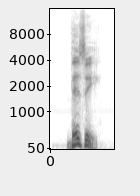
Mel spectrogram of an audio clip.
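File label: "busy", male, English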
